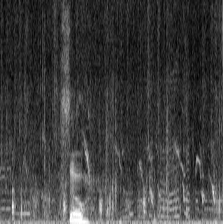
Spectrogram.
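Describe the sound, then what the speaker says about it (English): Chickens cluck softly and steadily nearby, while a young rooster lets out a short, strained crow. A voice speaks briefly in the background. "I know some of them are starting to crow"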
